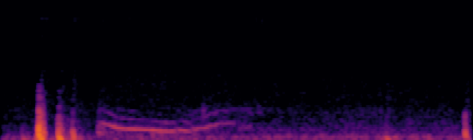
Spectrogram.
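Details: Waffle, a pet cat, snoring in its sleep at bedtime: one drawn-out, whistly nasal tone that slides gently downward for about a second and a half, preceded by a few sharp clicks in an otherwise quiet room.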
